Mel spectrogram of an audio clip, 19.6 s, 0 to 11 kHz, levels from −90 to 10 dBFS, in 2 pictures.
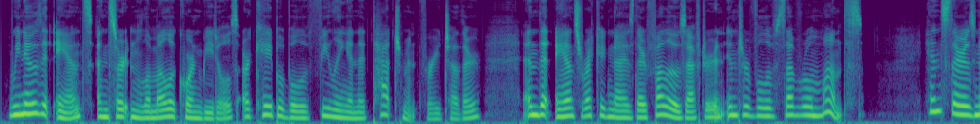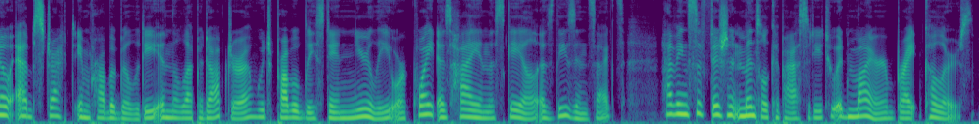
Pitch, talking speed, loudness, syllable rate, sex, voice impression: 190 Hz, 185 wpm, -17 LUFS, 6.2 syllables/s, female, feminine, adult-like, fluent, slightly sincere, calm, slightly friendly, slightly reassuring, slightly kind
